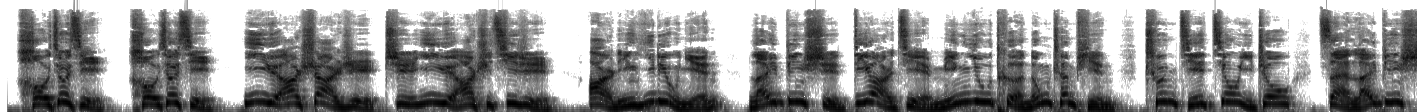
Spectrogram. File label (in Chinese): 男 好消息 名特优农产品春节交易周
